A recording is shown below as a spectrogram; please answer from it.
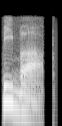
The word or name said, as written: bebop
